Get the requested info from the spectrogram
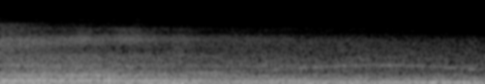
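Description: Steady low rumble of distant town traffic, slowly fading, with the siren silent between activations.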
